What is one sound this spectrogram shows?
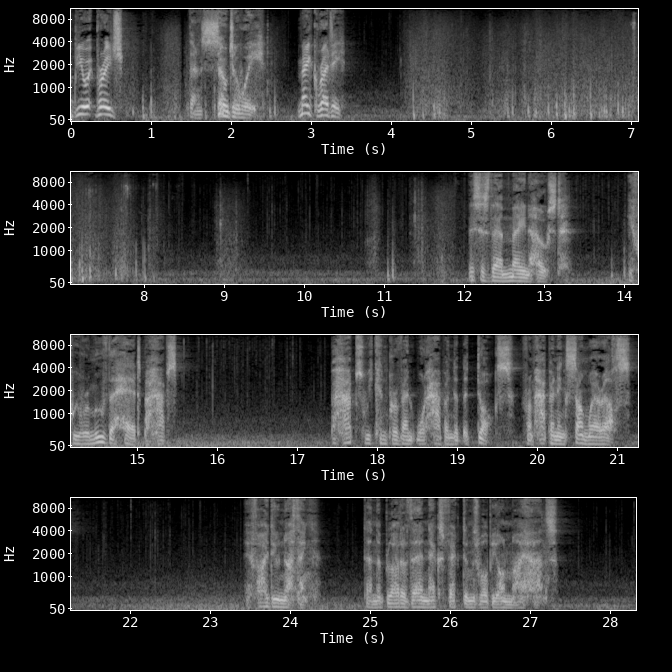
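A young man speaks earnestly and close by.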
